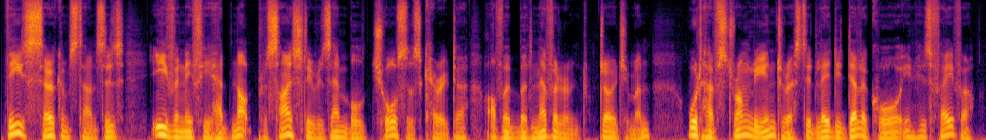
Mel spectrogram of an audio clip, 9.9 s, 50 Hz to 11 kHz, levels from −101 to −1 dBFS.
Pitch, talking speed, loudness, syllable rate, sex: 95 Hz, 145 wpm, -20 LUFS, 5.6 syllables/s, male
